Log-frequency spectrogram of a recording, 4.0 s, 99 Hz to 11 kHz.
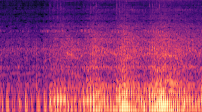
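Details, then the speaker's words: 125cc Honda-type motorcycle (Supra X/Karisma block) with a cold-engine piston-slap-like tapping, fixed by fitting a 125 piston: on a cold start it settles into an even, thumping idle with no tapping left; engine sounds healthy after repair. "Oke, ini mesin dingin ya. [Musik] Lihat, Guys, suara tak-taknya hilang ya,"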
